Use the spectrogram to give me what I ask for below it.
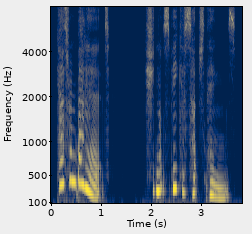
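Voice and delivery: high, reproving big-sister voice; prim, shocked rebuke; scandalised scolding. Acted. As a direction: reprimand her by full name, pitched high. Sister scolds Kitty by full name.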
